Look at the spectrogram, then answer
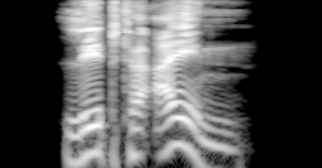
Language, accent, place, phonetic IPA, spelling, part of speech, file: German, Germany, Berlin, [ˌleːptə ˈaɪ̯n], lebte ein, verb, De-lebte ein.ogg
- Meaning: inflection of einleben: 1. first/third-person singular preterite 2. first/third-person singular subjunctive II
